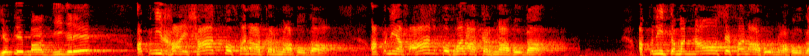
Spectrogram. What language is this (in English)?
Urdu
